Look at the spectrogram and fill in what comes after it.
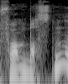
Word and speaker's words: van Basten: Han la jo opp etter hvert, men jeg husker Marco van Basten var det navnet jeg lærte meg, hvor jeg lærte at det finnes noen land hvor V uttales F.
